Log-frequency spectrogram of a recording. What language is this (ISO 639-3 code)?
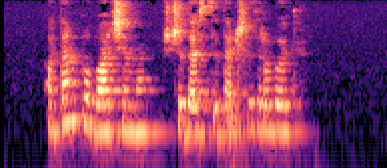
ukr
